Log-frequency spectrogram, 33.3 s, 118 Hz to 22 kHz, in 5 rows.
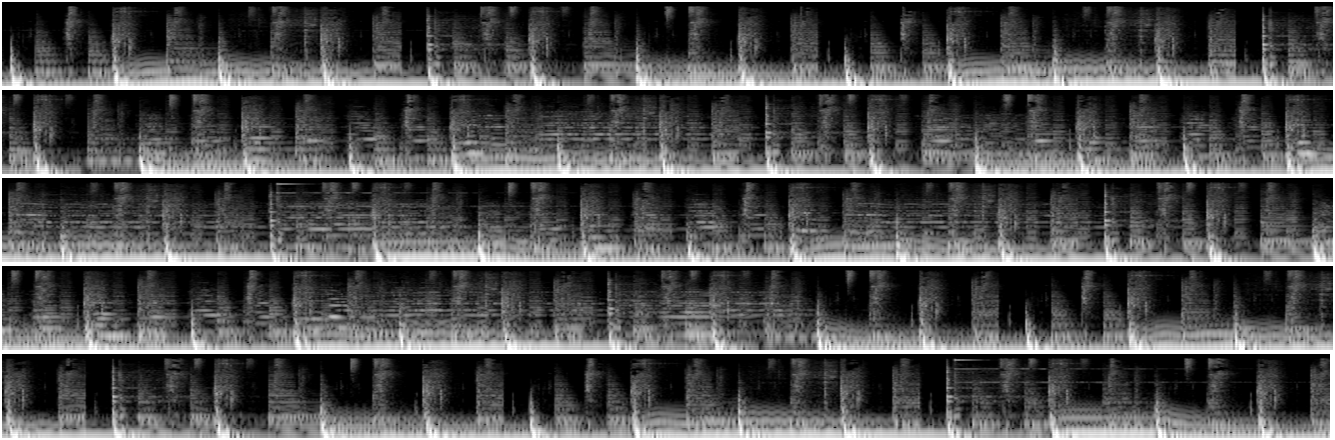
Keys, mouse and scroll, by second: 2.1 ctrl+a, 2.7 ctrl+click, 4.2 click, 6.4 ctrl+d, 7.0-9.1 ctrl+drag, 9.3 ctrl+d, 9.5-11.5 ctrl+drag, 11.5 ctrl+d, 12.0-14.0 ctrl+drag, 15.9 click, 17.0 shift+click, 17.9 shift+click, 19.0 shift+click, 19.9 a, 20.6 ctrl+shift+click, 23.1-24.4 shift+drag, 25.4 shift+click, 26.9 shift+click, 28.1 shift+click, 29.7 ctrl+y, 31.1 click, 32.2 shift+click, 33.1 shift+click.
